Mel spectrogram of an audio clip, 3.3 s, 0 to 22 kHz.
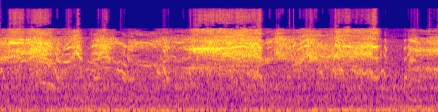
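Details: Peregrine falcons in Madrid on 29 April 2016 while the mother delivers food to her chicks: intense shrill squealing with quick downward-sweeping notes, steady and crowded, over a faint low hum.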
